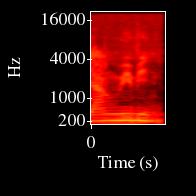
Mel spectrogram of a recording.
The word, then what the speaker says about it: 양위민: 그런데 우리 교회 신앙에서 벗어난 YM이라고 하는 양웅민, 양위민, 중국어 발음은 양위민, 그렇죠?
